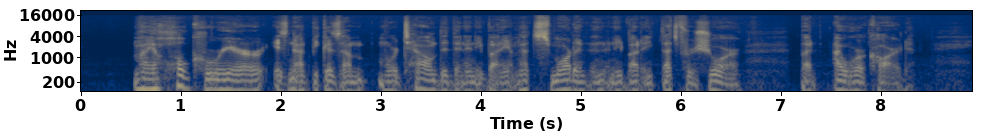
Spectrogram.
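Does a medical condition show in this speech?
Yes: spasmodic dysphonia; abductor form laryngeal dystonia, brainstem interference causing laryngeal muscle spasms, onset past few years, worsened by stress; Botox throat injections into vocal cord muscle from Andrew Blitzer, conservative dosing avoids airway closure; labored delivery, words slurring, lost range and inflection, runs out of breath, sounds near last breath.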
